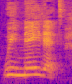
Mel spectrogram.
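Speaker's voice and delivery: a playful hooray, we made it; proud parent doing a small mock celebration; excited cheer. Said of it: "You're like".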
